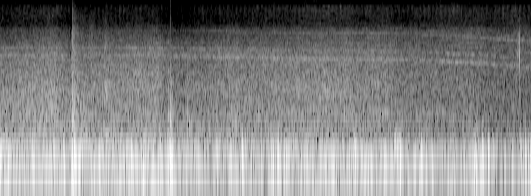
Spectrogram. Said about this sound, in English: Smoke, flame, and at least one explosion. Takeoff was safely aborted, but both the number one and number two engines had failed.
